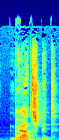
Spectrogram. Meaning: skewer, roasting spit
- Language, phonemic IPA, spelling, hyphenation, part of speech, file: Dutch, /ˈbraːt.spɪt/, braadspit, braad‧spit, noun, Nl-braadspit.ogg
